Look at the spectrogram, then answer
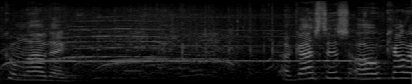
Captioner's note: crowd cheers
